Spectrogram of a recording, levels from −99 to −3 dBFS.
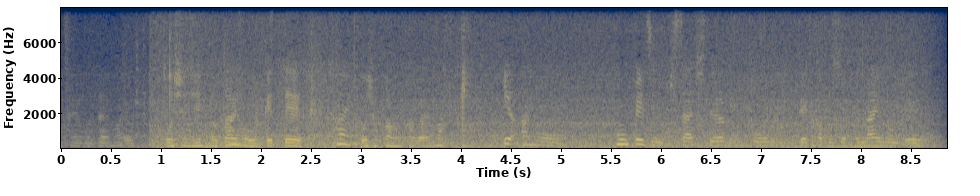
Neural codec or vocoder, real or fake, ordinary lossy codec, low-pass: none; real; none; none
